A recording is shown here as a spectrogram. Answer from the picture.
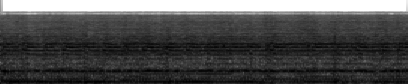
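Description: Live rock band playing: electric guitars in a dense, steady wash of sound with one long held note.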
